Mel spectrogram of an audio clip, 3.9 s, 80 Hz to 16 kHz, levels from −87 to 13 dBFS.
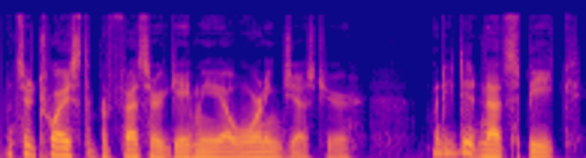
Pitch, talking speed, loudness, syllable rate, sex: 105 Hz, 230 wpm, -19 LUFS, 6.1 syllables/s, male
